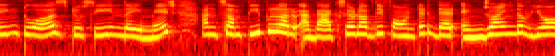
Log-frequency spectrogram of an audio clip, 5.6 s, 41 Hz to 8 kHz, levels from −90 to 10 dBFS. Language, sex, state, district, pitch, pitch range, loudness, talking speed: English, female, Chandigarh, Chandigarh, 315 Hz, 285-335 Hz, -15 LUFS, 235 wpm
